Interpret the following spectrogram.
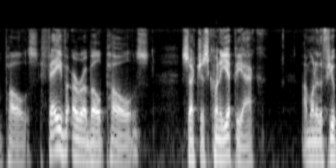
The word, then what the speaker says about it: Quinnipiac: plummeting even favorable polls favorable polls such as Quinny Yak I'm one of the few people in the world who can pronounce it why they still call it Quinnipiac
